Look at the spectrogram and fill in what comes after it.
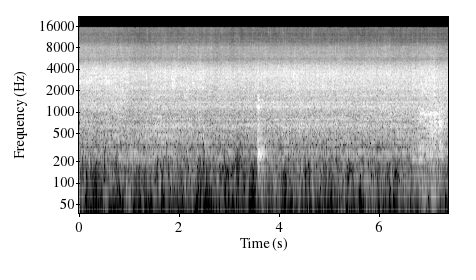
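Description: Thick tomato-onion masala sizzling steadily in oil in a nonstick kadai, fried to the stage where the oil has separated and risen to the top. One short spatula stroke is heard about three and a half seconds in.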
